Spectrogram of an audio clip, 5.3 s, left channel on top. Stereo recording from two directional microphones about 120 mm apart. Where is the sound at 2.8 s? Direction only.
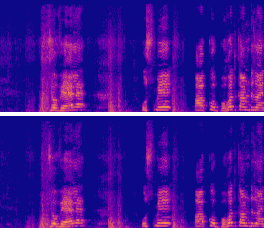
30° right (ahead or behind).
